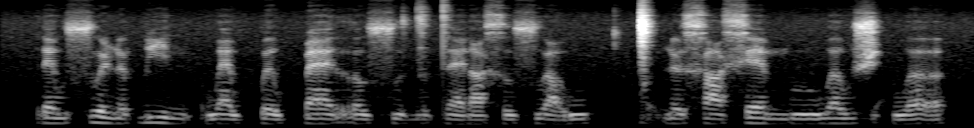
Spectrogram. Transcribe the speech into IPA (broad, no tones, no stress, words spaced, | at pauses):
ɾɛwsʷɛɳə ɓinɑ̰ wæwk͡pəw k͡pærɔ sʷədʌtæ ɾɑxʌsʷɑw | ǀɛ̰ɳəxɑxɛ muwʌw ʒɑ̰wʌ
